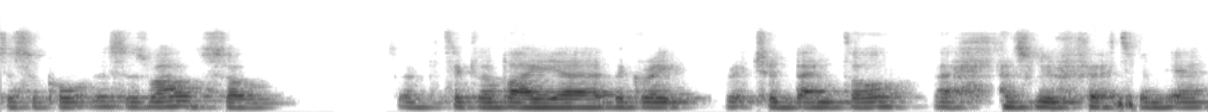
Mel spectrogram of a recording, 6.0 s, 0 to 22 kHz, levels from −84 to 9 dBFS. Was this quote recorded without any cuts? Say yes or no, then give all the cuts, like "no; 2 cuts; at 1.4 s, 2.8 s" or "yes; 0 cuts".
yes; 0 cuts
